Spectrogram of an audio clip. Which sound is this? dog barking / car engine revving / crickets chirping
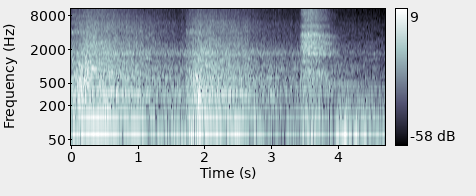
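car engine revving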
